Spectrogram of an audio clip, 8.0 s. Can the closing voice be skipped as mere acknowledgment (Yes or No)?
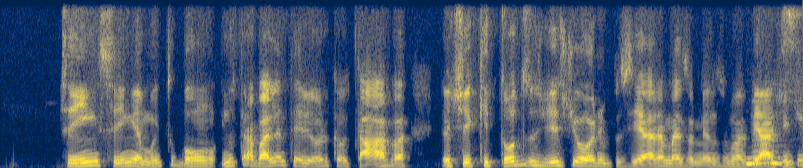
Yes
